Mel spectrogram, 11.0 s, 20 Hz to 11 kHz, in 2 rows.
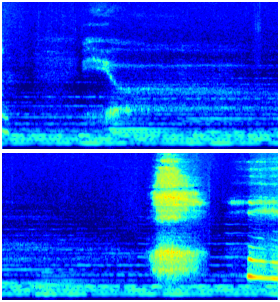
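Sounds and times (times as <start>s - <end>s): low ambient music drone: 0.0s - 11.0s
woman's breathy sigh: 8.6s - 9.5s.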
